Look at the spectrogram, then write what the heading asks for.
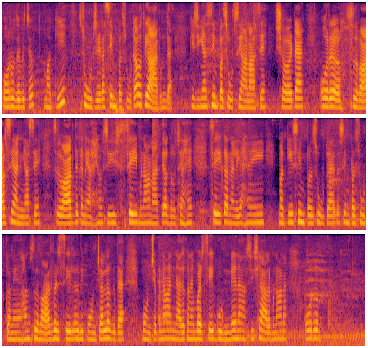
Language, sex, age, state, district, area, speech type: Dogri, female, 30-45, Jammu and Kashmir, Samba, urban, spontaneous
